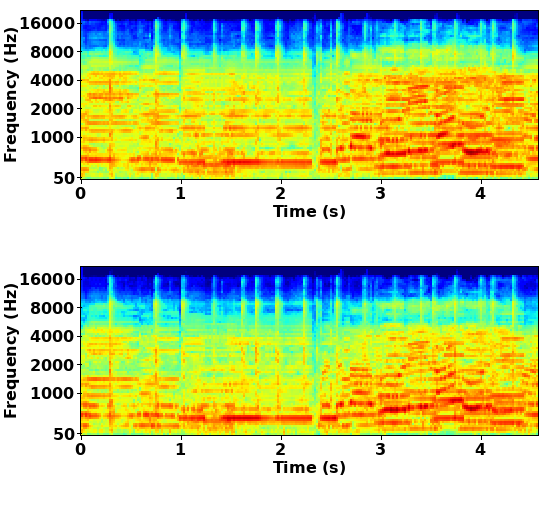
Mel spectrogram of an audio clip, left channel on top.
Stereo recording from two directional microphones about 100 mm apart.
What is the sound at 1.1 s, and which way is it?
Music, 50° right (ahead or behind).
